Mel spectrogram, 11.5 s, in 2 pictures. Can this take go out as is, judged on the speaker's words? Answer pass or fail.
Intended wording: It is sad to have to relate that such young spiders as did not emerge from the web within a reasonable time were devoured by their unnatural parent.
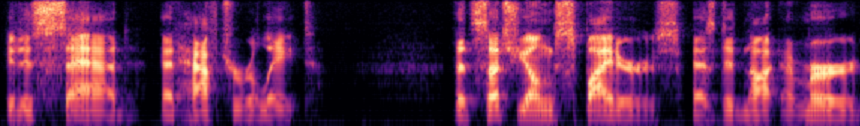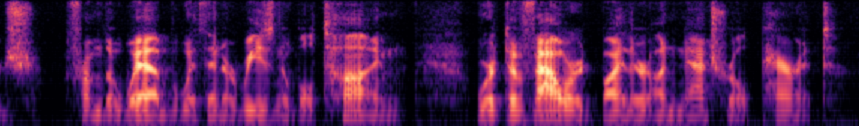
fail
